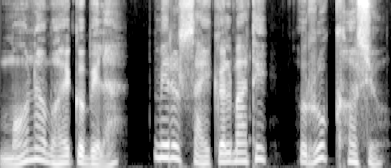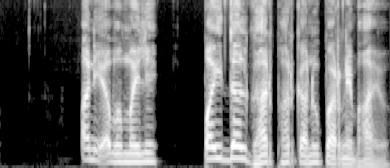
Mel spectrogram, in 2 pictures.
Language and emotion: Nepali, sad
